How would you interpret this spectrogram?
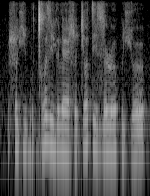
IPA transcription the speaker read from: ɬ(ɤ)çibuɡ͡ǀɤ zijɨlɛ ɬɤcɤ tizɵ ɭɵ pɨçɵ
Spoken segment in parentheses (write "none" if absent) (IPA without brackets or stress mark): ɵ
